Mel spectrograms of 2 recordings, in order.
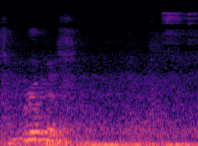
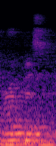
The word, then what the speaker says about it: Rupes: a couple of minutes here so it is pronounced Rufus in case you are wondering how to save him it is pronounced Rufus and if you roll the heart the Italian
